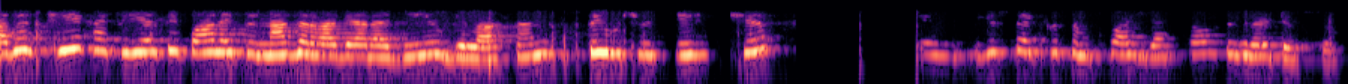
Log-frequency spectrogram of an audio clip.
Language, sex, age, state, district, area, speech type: Kashmiri, female, 18-30, Jammu and Kashmir, Ganderbal, rural, conversation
